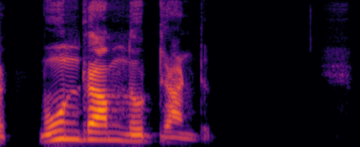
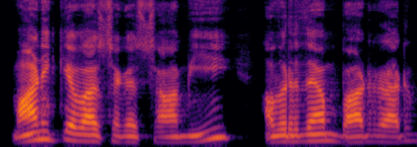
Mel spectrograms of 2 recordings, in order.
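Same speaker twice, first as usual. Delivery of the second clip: ordinary talk, nothing marked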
